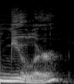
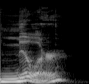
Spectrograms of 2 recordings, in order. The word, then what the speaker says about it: Mueller: It's spelled Mueller, yes. And half Texans being what we are here. I'm not native Texan, but half the population pronounces it Miller. and half of them Mueller.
